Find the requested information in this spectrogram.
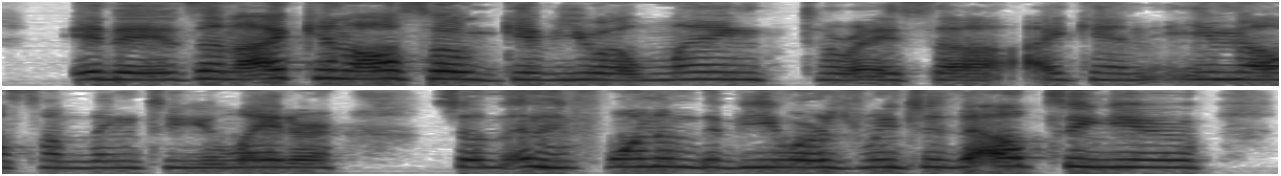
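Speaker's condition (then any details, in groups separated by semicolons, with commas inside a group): Spastic quadriplegic cerebral palsy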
